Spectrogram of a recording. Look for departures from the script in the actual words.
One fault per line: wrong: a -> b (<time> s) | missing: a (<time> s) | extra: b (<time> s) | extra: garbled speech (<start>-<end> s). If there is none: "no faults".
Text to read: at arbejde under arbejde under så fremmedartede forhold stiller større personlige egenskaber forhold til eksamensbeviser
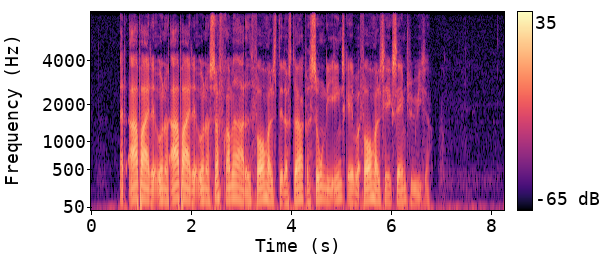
no faults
